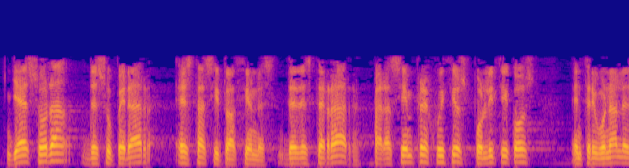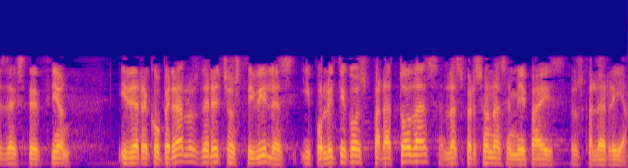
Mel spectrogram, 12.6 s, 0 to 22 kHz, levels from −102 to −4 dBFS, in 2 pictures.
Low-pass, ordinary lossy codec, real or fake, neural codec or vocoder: 5.4 kHz; none; real; none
